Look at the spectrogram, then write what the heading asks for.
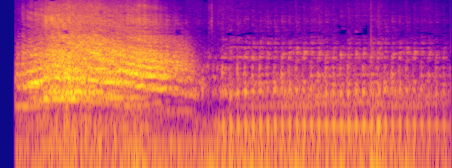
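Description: An elephant gives a loud, harsh, brassy blast lasting over a second, then a low pulsing rumble.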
